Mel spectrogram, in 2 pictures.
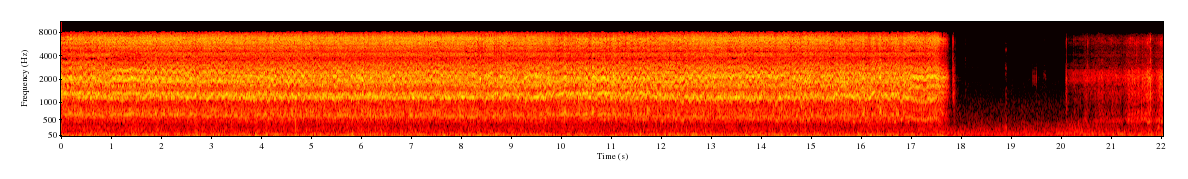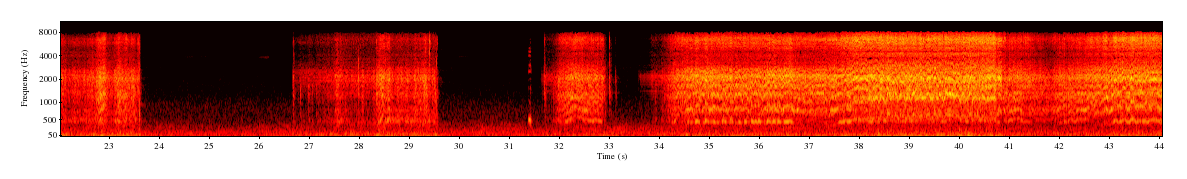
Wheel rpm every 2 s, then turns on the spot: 160, 160, 160, 160, 160, 150, 150, 150, 110, 0, 10, 30, 0, 10, 20, 10, 30, 70, 90, 140, 90, 100.
22-24 26-30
